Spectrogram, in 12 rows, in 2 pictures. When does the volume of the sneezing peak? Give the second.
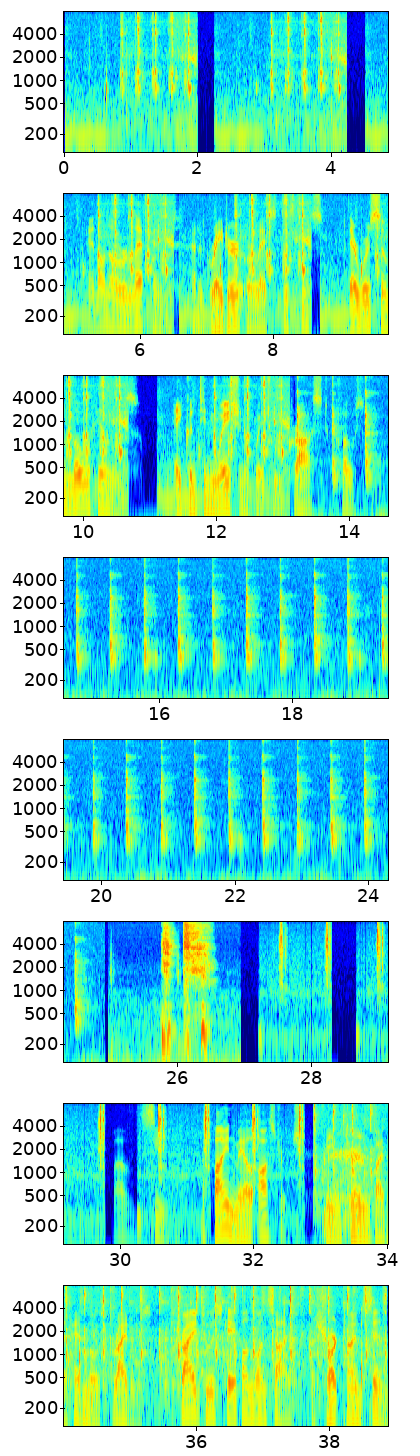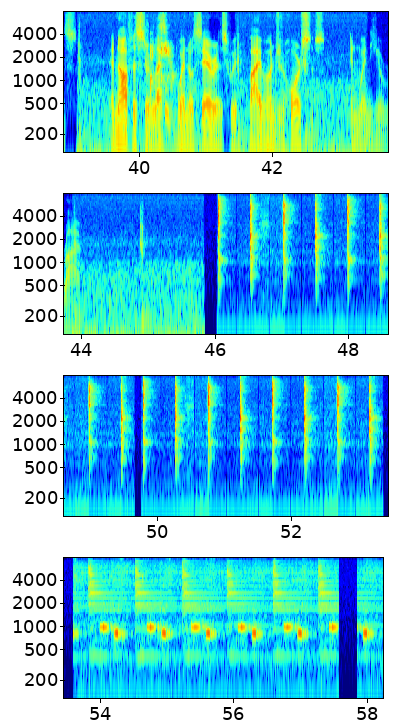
26 s.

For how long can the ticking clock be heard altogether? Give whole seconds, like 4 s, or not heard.
58 s.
